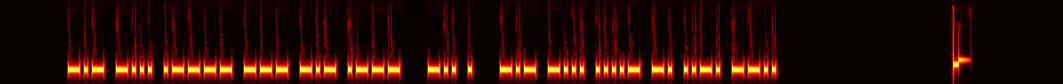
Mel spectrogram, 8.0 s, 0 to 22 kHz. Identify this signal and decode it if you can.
Morse code, heard as a keyed tone, about 40 wpm, 700 Hz. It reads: KB1OKJ DE KB4NFZ
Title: USA Callsign DE Callsign 40wpm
